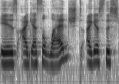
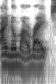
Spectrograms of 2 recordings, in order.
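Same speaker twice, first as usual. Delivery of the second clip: put-on smug, self-assured, trying-to-sound-smart know-it-all tone. Retelling how Nick talked to police: imitating Nick acting smart. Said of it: "trying to be all smart and be like".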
